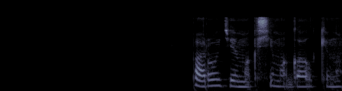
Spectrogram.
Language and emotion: Russian, neutral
